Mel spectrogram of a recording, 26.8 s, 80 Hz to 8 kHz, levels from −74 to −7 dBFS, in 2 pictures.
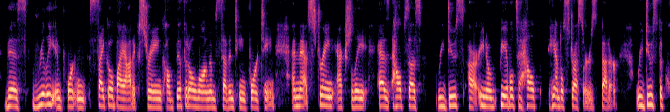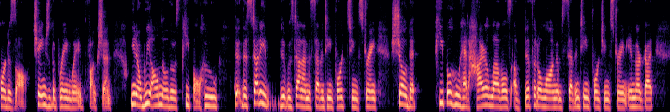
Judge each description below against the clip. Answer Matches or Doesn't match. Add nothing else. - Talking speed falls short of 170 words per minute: Matches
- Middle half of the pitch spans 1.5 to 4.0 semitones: Matches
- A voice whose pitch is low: Doesn't match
